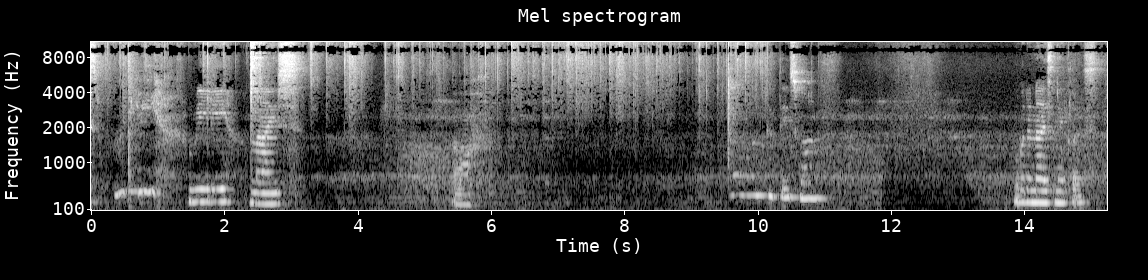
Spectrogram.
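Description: A woman speaks softly and close by.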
